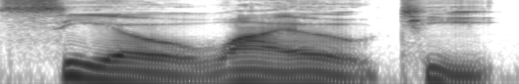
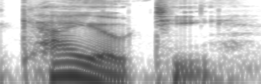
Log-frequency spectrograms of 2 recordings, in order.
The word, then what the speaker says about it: coyote: Some people say coyote, and some people say coyote. So which is it? Well, if you're the sort of person to get out your dictionary the moment a pronunciation disagreement starts, let me save you some time by telling you it doesn't matter. Either one is correct, and differences are the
